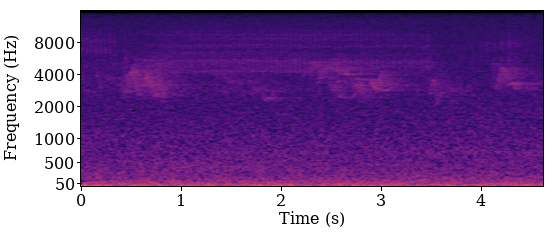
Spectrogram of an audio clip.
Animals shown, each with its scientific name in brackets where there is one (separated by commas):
Red Squirrel (Tamiasciurus hudsonicus), Red-eyed Vireo (Vireo olivaceus)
